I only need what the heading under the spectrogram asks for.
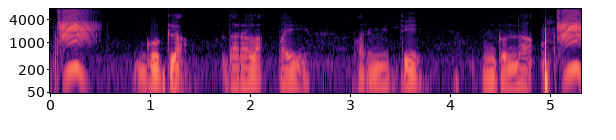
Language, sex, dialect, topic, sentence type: Telugu, male, Central/Coastal, agriculture, question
